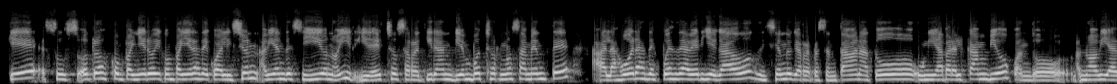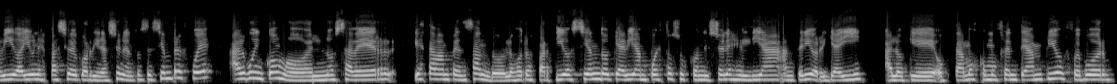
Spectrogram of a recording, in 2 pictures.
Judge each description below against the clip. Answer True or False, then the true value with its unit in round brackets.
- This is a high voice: True (230 Hz)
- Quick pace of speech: True (210 wpm)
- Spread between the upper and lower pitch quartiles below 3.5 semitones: True (2.5 semitones)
